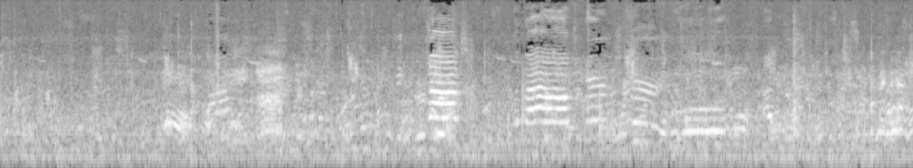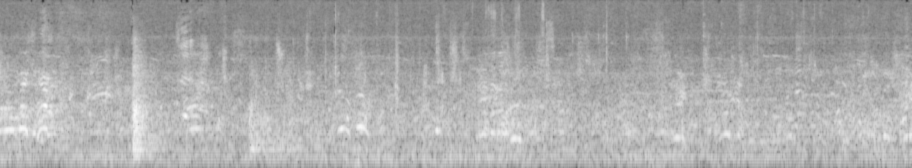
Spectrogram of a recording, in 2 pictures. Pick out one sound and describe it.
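Young men shout and call to each other outdoors across an open field.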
